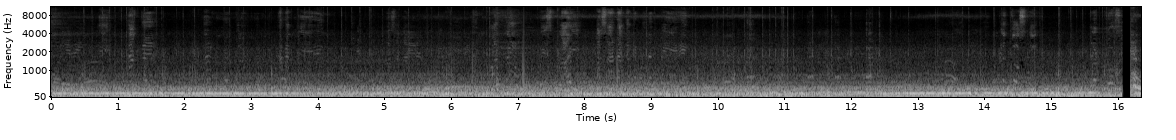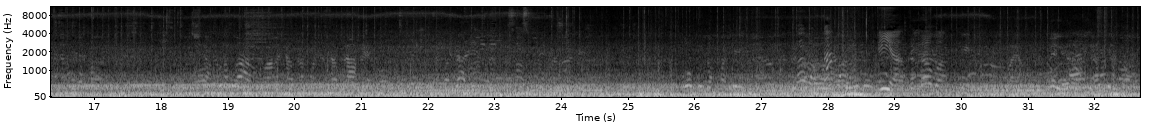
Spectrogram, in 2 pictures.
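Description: Steady engine and road rumble of a moving vehicle heard from inside, with a brief dropout about halfway through.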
